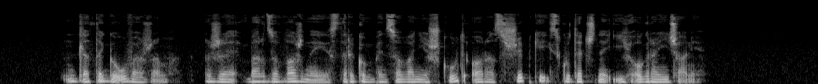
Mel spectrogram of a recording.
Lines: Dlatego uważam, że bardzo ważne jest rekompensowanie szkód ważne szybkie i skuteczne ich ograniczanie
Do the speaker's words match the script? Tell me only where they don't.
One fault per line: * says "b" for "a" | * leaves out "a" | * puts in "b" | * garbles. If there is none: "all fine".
* says "oraz" for "ważne"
